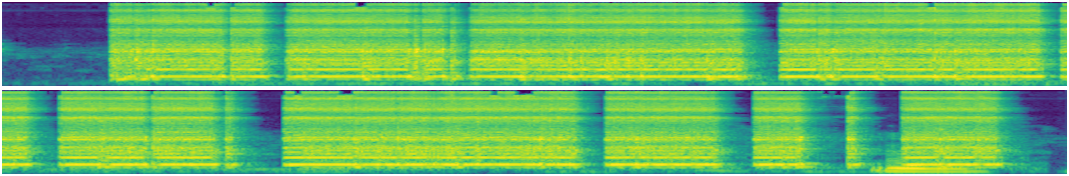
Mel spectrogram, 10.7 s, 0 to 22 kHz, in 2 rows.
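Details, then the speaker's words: Fish-shocker inverter (setrum, 8 ons, 400 V AC) on 24 V, platinum vibrator contacts dirty and loosely set; harsh buzz cutting out and restarting in ragged bursts; contacts need frequent polishing. "nah ini ada yang kotor ya temen-temen Jadi kalau porno platina harus sering dihaluskan yakni ada yang kotor akan dari dulu ya setelan kendor"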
